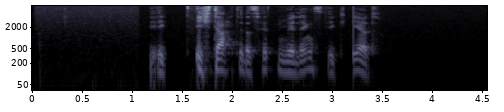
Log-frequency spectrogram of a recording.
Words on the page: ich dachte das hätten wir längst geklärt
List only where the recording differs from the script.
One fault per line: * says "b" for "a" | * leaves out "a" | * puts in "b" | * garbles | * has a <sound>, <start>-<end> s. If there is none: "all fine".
* has a laugh, 1.2-1.4 s
* has a dropout, 3.1-3.2 s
